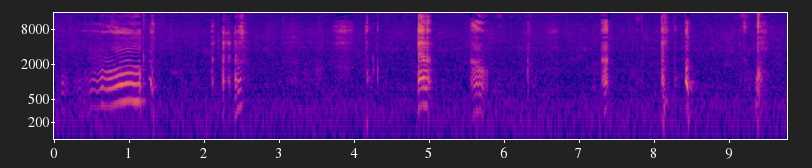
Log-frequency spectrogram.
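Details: Infant hiccups: a brief whimper, then repeated short, sharp, irregularly spaced catches in a quiet room.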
